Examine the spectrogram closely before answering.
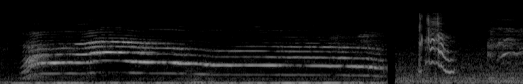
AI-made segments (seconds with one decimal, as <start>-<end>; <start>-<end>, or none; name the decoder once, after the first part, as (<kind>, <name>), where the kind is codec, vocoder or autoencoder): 2.8-3.8 (vocoder, BigVGAN v2)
